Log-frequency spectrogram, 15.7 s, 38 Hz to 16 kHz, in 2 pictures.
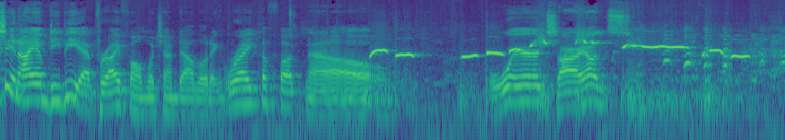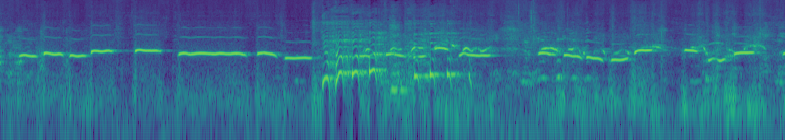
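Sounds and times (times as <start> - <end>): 
speech: 0.0 - 4.1, 4.8 - 7.6
people whistling a jaunty march tune: 3.6 - 15.6
people laughing and chuckling: 5.4 - 8.9, 10.8 - 15.6.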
